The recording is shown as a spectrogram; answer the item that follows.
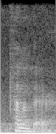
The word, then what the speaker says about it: camembert: the best for last camembert not camera break what was that okay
